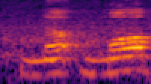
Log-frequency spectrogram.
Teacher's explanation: कहीं हम नाक का उपयोग करते हैं, न म बोलते हैं, न बोलते हैं तो नाक का उपयोग करते हैं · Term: नासिक्य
